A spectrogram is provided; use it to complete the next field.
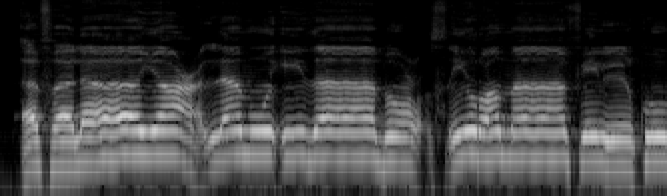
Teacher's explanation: را کو ساکن کر دیں گے وقف کی صورت میں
